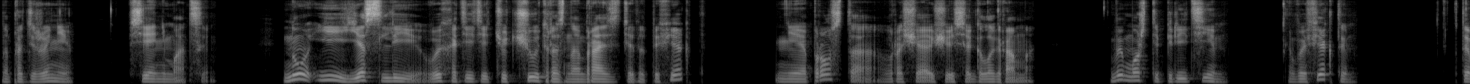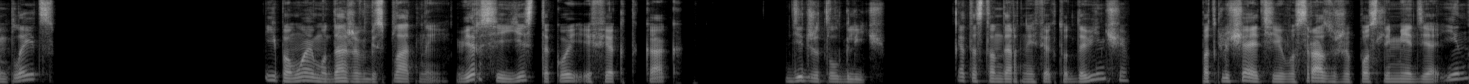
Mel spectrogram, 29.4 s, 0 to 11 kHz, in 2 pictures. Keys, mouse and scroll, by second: 21.1-22.2 typing.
